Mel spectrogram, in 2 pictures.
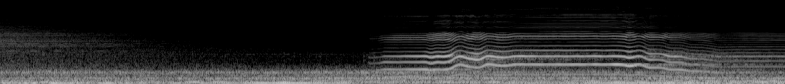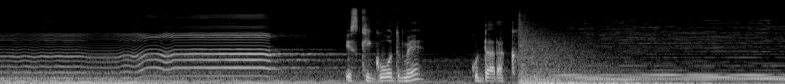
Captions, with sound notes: [wind blowing silently] [emotional vocalising] Place the doll in her lap.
